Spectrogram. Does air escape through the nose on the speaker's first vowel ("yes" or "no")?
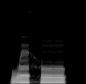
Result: yes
